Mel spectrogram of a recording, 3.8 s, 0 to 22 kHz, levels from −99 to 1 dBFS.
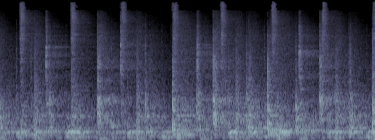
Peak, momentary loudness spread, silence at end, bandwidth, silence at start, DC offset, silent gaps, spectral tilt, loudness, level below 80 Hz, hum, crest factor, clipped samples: -18 dBFS; 4 LU; 0 s; over 20 kHz; 0 s; under 0.1%; none; -5 dB/octave; -39 LUFS; -54 dBFS; none; 20 dB; under 0.1%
